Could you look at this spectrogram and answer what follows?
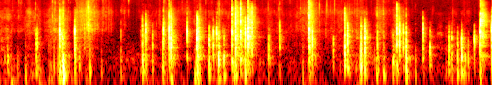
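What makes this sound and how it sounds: A black foil coffee pouch is crumpled and crinkled with fingertips. The result is a dense run of sharp, bright crackles and crinkles with short tails and little low end. They come in uneven bursts, with quieter gaps between them.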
